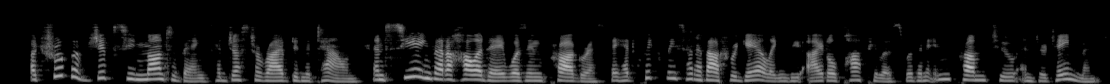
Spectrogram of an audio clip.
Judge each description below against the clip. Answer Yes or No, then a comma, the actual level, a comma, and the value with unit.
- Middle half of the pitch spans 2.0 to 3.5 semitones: No, average, 5.3 semitones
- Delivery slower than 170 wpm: No, average, 175 wpm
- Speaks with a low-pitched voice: No, medium, 185 Hz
